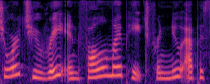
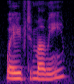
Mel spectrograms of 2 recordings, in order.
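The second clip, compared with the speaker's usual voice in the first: ordinary delivery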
